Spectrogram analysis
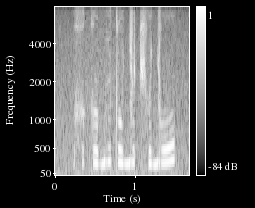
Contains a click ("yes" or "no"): no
